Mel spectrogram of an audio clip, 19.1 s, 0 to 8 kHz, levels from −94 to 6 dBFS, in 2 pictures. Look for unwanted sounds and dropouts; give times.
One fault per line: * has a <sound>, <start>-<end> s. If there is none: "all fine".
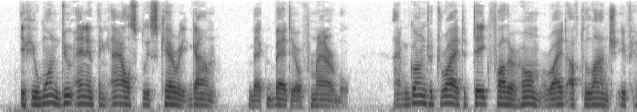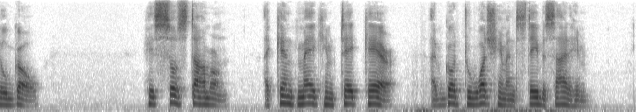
all fine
